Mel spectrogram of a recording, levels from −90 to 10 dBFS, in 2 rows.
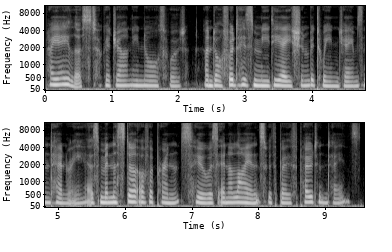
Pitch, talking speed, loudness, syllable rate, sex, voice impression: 190 Hz, 155 wpm, -16 LUFS, 4.7 syllables/s, female, very feminine, very adult-like, slightly thin, slightly relaxed, slightly weak, slightly bright, soft, clear, fluent, slightly raspy, cute, intellectual, refreshing, very sincere, very calm, friendly, reassuring, slightly unique, elegant, slightly wild, sweet, slightly lively, kind, modest, slightly light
